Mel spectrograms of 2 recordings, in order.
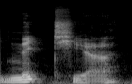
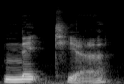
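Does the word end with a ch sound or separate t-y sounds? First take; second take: t-y; t-y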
